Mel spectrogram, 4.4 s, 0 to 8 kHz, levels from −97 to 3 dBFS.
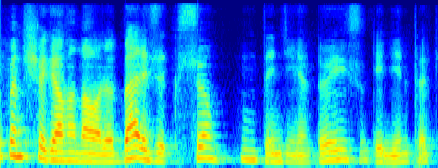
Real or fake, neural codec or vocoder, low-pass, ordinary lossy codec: fake; codec, 16 kHz, 0.5 kbps, FunCodec, trained on Chinese and English, 25 frames a second; 7.2 kHz; AAC, 32 kbps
